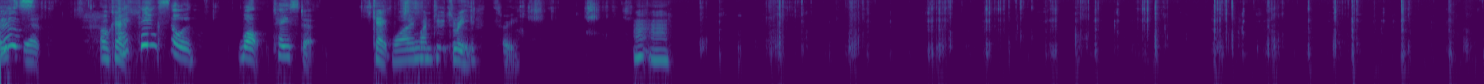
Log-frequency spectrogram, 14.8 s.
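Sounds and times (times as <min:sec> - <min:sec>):
speech: 0:00.3 - 0:06.8
biting and chewing a paper-thin wafer candy with crunchy candies: 0:05.2 - 0:06.4, 0:07.0 - 0:14.8.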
